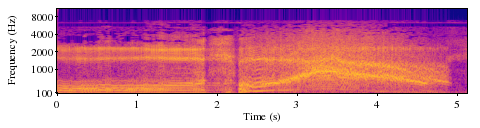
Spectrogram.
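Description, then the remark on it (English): A voice hums a low, droning buzz imitating an airplane engine flying right over a house, steady, briefly breaking off before swelling upward in pitch and sinking again over about five seconds. “I can't believe it coming right over the house, across the street, coming right at me, is an airplane.”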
